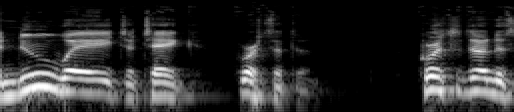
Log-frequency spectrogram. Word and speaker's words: quercetin: one way is to use quercetin.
